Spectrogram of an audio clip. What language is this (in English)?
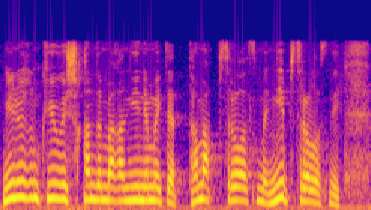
Kazakh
